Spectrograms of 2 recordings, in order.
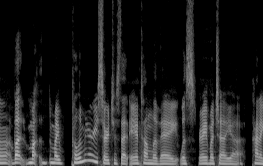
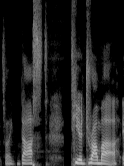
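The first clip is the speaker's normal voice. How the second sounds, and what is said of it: Put-on German accent. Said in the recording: “say that more in a German accent ... that was very good”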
